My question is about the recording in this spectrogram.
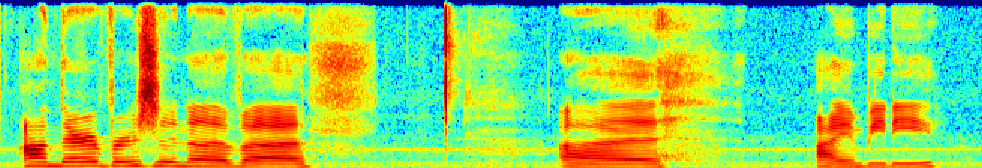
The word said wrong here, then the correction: IMDB: or I always feel like I say that wrong. Yeah, no, IMDB, excuse me.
